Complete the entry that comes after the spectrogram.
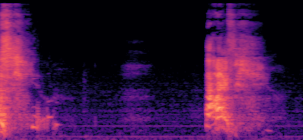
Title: Girl sneezing in tank top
